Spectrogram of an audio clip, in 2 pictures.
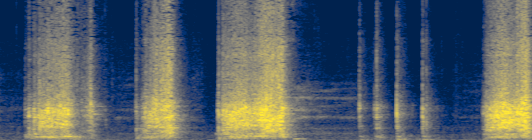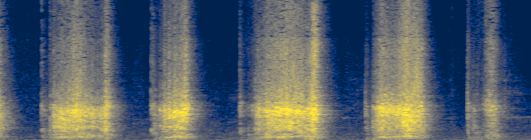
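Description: Repeated rough scraping strokes of a trowel dragging across a plastered wall, close and steady in rhythm, with a brief cluster of quick clicks midway.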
